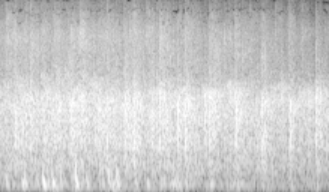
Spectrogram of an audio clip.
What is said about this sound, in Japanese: どうぞ皆様拍手でお迎えください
